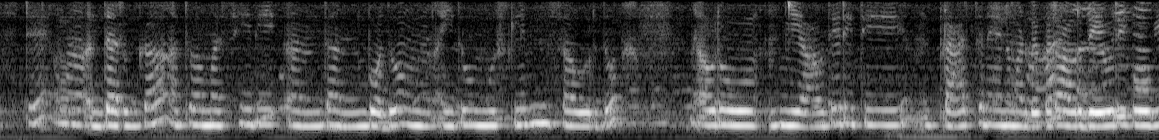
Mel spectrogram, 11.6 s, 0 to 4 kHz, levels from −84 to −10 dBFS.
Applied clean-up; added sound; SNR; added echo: none; none; none; reverberation time 0.2 s.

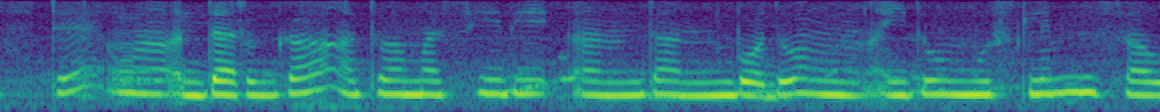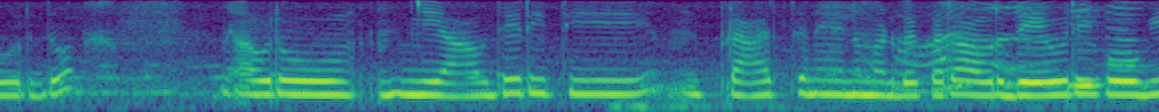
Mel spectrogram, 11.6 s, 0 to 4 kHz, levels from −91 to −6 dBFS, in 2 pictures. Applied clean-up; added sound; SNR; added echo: none; none; none; none.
